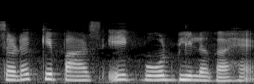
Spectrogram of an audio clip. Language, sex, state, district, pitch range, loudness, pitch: Hindi, female, Bihar, Gaya, 195-215 Hz, -16 LUFS, 205 Hz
